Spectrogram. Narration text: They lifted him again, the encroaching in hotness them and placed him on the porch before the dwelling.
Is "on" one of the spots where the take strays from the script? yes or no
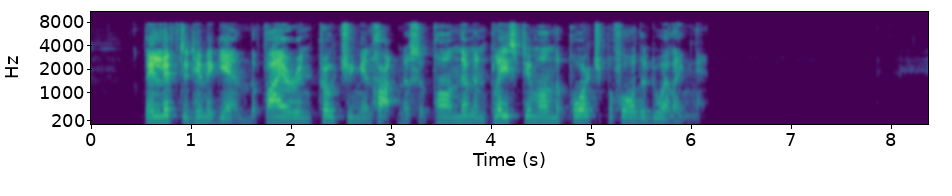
no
